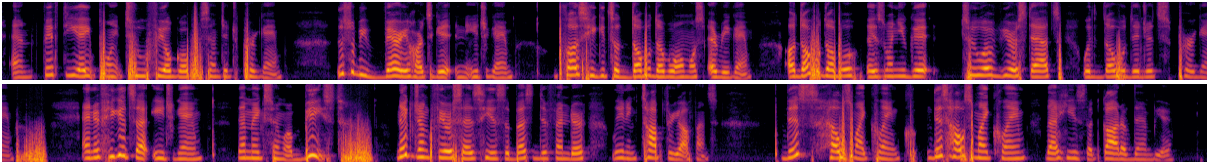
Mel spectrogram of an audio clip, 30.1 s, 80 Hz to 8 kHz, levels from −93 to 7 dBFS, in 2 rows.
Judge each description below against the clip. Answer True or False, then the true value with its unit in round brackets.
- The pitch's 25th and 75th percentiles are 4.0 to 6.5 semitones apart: False (2.8 semitones)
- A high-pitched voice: True (225 Hz)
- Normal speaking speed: True (160 wpm)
